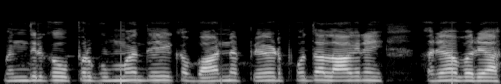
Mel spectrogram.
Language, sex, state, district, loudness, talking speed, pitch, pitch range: Marwari, male, Rajasthan, Churu, -17 LUFS, 155 wpm, 180 Hz, 175-185 Hz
